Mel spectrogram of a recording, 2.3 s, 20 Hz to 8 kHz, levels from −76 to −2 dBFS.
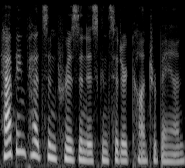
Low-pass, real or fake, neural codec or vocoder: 7.2 kHz; real; none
